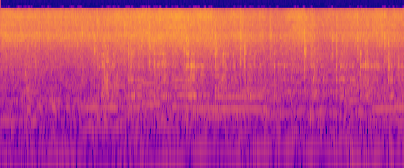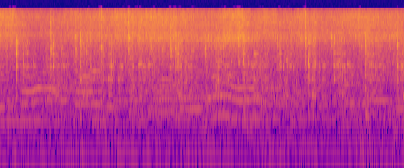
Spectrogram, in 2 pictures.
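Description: Chopped aromatics sizzling in hot oil in a pan, with a spatula stirring and scraping them, which gives many small clicks over the steady hiss of frying.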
